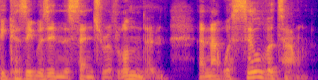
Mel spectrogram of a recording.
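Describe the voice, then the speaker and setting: Vocal fry in a man's medium-pitched voice. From Yorkshire, northern England. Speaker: novelist and former soldier. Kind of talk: podcast interview. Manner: halting, many fillers.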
